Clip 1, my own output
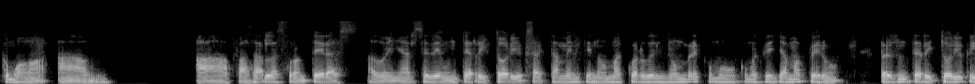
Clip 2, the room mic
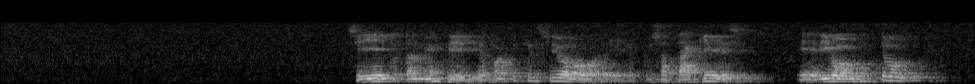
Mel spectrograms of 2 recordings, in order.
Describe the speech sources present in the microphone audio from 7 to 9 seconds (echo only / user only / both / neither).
user only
